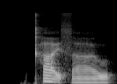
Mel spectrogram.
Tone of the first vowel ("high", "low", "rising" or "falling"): falling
